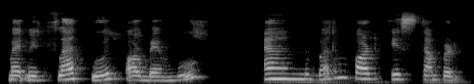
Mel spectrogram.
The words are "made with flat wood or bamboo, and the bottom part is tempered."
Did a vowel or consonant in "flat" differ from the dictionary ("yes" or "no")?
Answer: no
